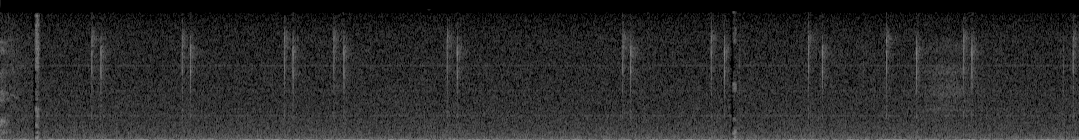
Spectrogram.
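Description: Computer mouse button clicks, faint, most of them a quick press-and-release pair, coming irregularly about once a second over a low steady hiss.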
